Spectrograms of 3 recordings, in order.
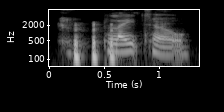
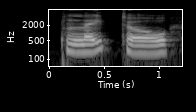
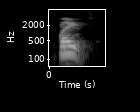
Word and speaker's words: Plato: She actually genuinely believes it's pronounced plate. Oh. It's just a really, really hard T for some reason. Apparently, it's so hard that it's kicking the O away from it.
